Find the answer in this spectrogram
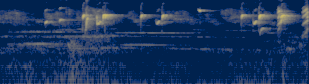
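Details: Male European goldfinch singing to attract a female for mating: sparse, bright twittering notes and short chirps in separate bursts, with a faint steady tone underneath.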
